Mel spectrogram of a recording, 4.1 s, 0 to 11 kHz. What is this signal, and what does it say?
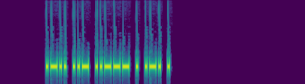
Morse code, heard as a keyed tone, about 40 wpm, 700 Hz. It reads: LU2ERE
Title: DXCC-100 Call Signs - 6 Characters - 40wpm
